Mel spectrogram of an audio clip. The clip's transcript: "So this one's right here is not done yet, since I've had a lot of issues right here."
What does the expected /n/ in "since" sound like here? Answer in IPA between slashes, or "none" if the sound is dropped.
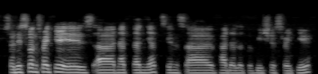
/n/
